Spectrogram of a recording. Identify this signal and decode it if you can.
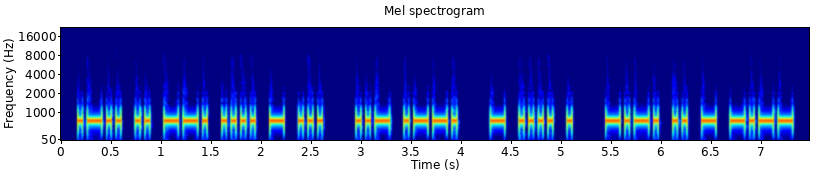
Morse code, heard as a keyed tone, about 25 wpm, 700 Hz. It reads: LIGHTS UP THE CITY
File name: practice / 25wpm / Difficult Sentences with Hints - 25wpm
